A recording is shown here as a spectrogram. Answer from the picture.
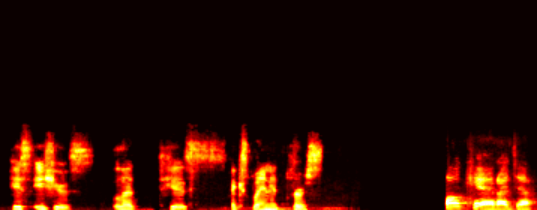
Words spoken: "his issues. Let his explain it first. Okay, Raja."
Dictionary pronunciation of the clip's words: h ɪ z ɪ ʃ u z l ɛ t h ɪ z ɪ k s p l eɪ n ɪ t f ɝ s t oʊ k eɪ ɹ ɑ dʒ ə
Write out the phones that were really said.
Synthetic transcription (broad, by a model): h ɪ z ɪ ʃ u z l ɛ t h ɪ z ɪ k s p l eɪ n ɪ t f ɝ s t oʊ k eɪ ɹ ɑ dʒ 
